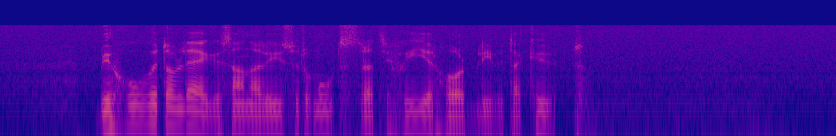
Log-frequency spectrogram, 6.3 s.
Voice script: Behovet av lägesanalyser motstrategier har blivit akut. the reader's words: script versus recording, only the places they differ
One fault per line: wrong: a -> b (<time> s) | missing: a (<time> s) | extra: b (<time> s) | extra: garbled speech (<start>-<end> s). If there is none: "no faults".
no faults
